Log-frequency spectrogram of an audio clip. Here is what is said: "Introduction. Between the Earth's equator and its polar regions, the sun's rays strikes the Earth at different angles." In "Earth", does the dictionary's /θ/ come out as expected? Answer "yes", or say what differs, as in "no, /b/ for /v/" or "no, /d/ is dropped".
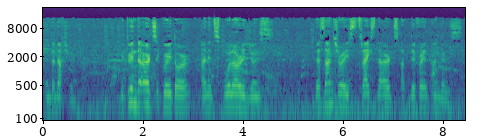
no, /s/ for /θ/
